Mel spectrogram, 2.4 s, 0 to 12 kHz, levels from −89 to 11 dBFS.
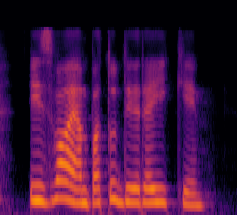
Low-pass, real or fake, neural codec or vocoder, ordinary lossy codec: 7.2 kHz; fake; codec, 16 kHz, about 1 kbps, DyCAST, with the encoder's durations; none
